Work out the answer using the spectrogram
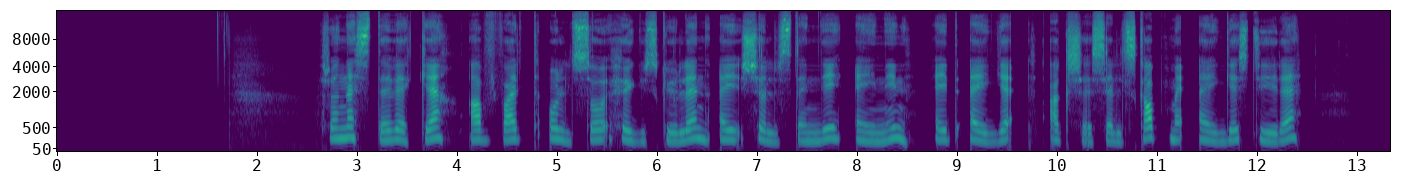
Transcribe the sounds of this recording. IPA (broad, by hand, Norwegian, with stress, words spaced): ˈfɾoː ˈnɛstə ˈʋeːkə ˈʔɑʋ ˈʋæɾt ˈɑltsɔ ˈhøːɡˌskʉːlən ˈæɪ ˈʃøːlʋˌstɛndɪ ˈæɪnɪn ˈæɪt ˈæɪɡə ˈɑkʃəsɛlˌskɑːp ˈmeː ˈæɪɡə ˈstyːɾə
